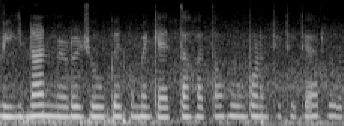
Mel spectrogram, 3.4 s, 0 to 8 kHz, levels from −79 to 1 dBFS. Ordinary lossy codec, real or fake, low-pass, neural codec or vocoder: none; real; 7.2 kHz; none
